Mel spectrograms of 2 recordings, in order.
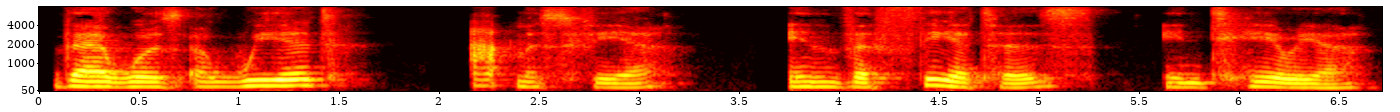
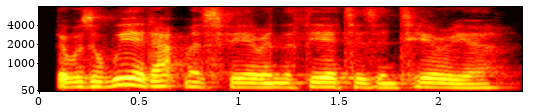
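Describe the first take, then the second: First: The sentence is read slowly. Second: The sentence is read at natural speed. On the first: "the first time slowly" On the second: "at a more natural pace"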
